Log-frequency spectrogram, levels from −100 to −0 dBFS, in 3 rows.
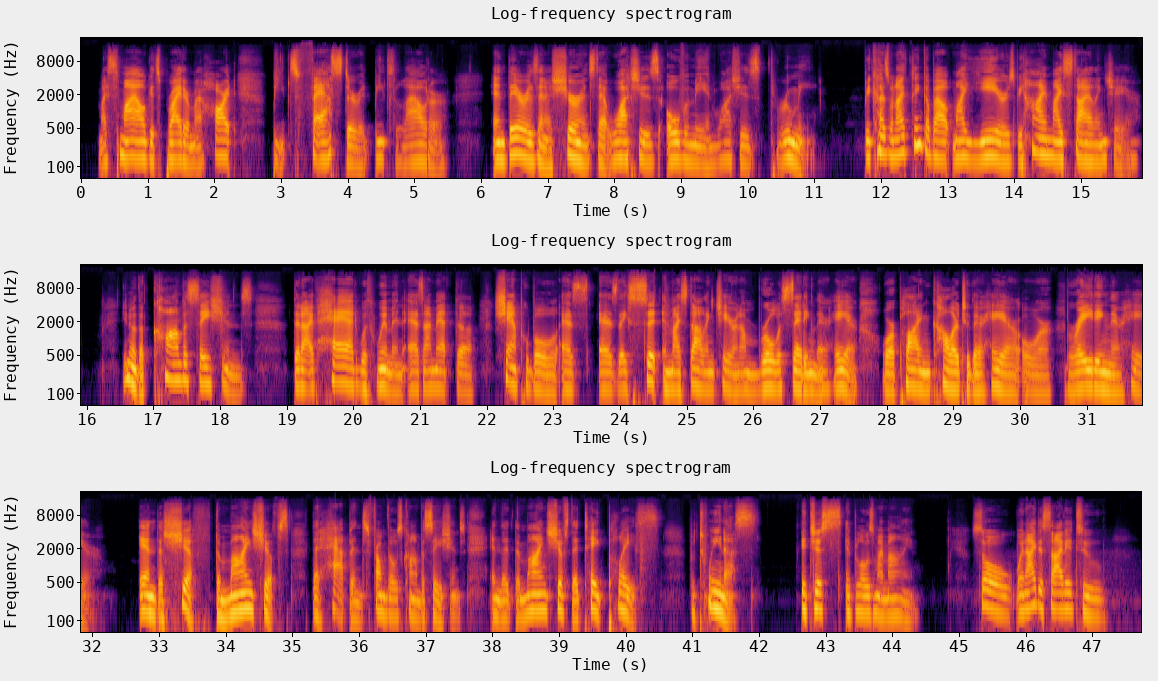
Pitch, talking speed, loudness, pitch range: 130 Hz, 135 wpm, -19 LUFS, 120-145 Hz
